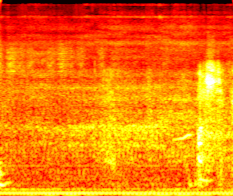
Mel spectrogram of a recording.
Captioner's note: scoffs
